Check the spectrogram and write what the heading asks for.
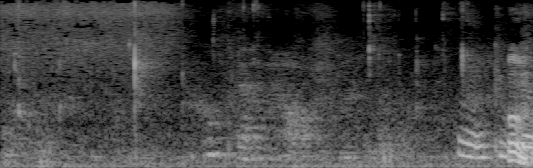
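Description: Faint wet clicks and smacks of people chewing jelly beans, with one sharper click about a second in; near the end a voice says "oh".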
